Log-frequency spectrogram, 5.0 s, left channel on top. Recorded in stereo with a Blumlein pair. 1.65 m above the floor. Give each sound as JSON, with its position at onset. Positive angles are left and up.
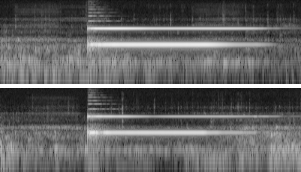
{"t": 1.4, "sound": "an alarm", "azimuth_deg": -10, "distance_m": 0.9}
